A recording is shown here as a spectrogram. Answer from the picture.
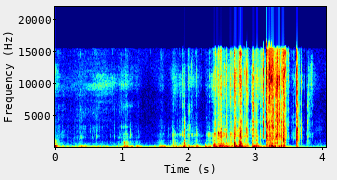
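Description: Handling noise of a small toy engine being moved about on a car dashboard by hand: a scraping rustle past halfway, a knock, then a single sharp click near the end.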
